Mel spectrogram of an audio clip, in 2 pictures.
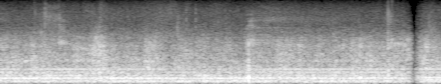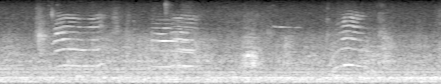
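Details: Sneaky, a pet cat, meows in a home kitchen when a moth gets in; a run of clear, arched harmonic meows in the second half, over a constant low appliance hum.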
